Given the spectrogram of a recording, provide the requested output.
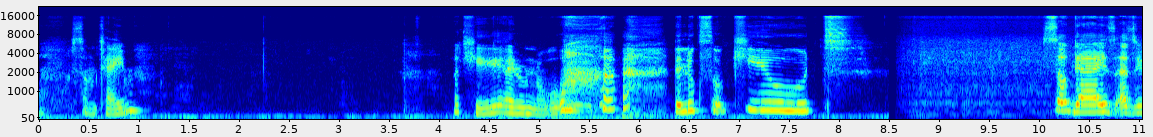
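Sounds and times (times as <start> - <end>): potato slices sizzling in oil: 8.6 - 11.0.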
